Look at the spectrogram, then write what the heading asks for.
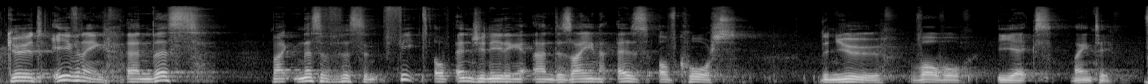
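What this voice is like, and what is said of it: Swedish-accented English, somewhat Scottish-sounding. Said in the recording (Dutch): “dat Zweeds, dat lijkt een beetje op een Engels met een Schots accent ... Het is goed te verstaan ook wel.”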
